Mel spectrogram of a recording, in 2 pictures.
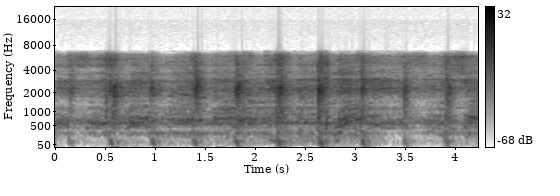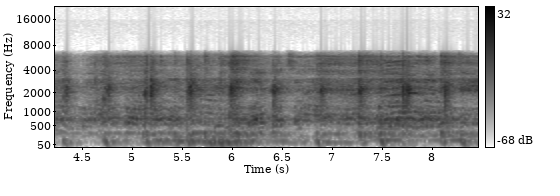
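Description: Music with a steady beat and tambourine jingles struck in time with it, about two or three hits a second.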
